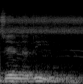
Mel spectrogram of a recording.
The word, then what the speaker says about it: genre: अलावा हम पढ़ेंगे क्या, लेकिन ये जेनरी पढ़ा ही नहीं जाता। तो लिखा ही जेनरी है तो पढ़ेंगे भाई, स्पेलिंग ही कह रही है, लेकिन ये बिल्कुल पूरी तरह से अलग। इसको जॉन रा पढ़ रहे हैं, जेनरी है ही नहीं, जॉन रा पढ़ दे रहे हैं उसको।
